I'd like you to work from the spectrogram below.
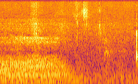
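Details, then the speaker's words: Snoring from a sleeping King Charles Cavalier Spaniel dog in the background of a home room, heard over talking; owner says she snores regardless of weather. "an you hear my snoring dog over there you hear it that's Miss Millie she is our King Charles Cavalier and she is the sweetest Spaniel dog you've ever known but that dog snores can you hear that yeah that's her snow snore"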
